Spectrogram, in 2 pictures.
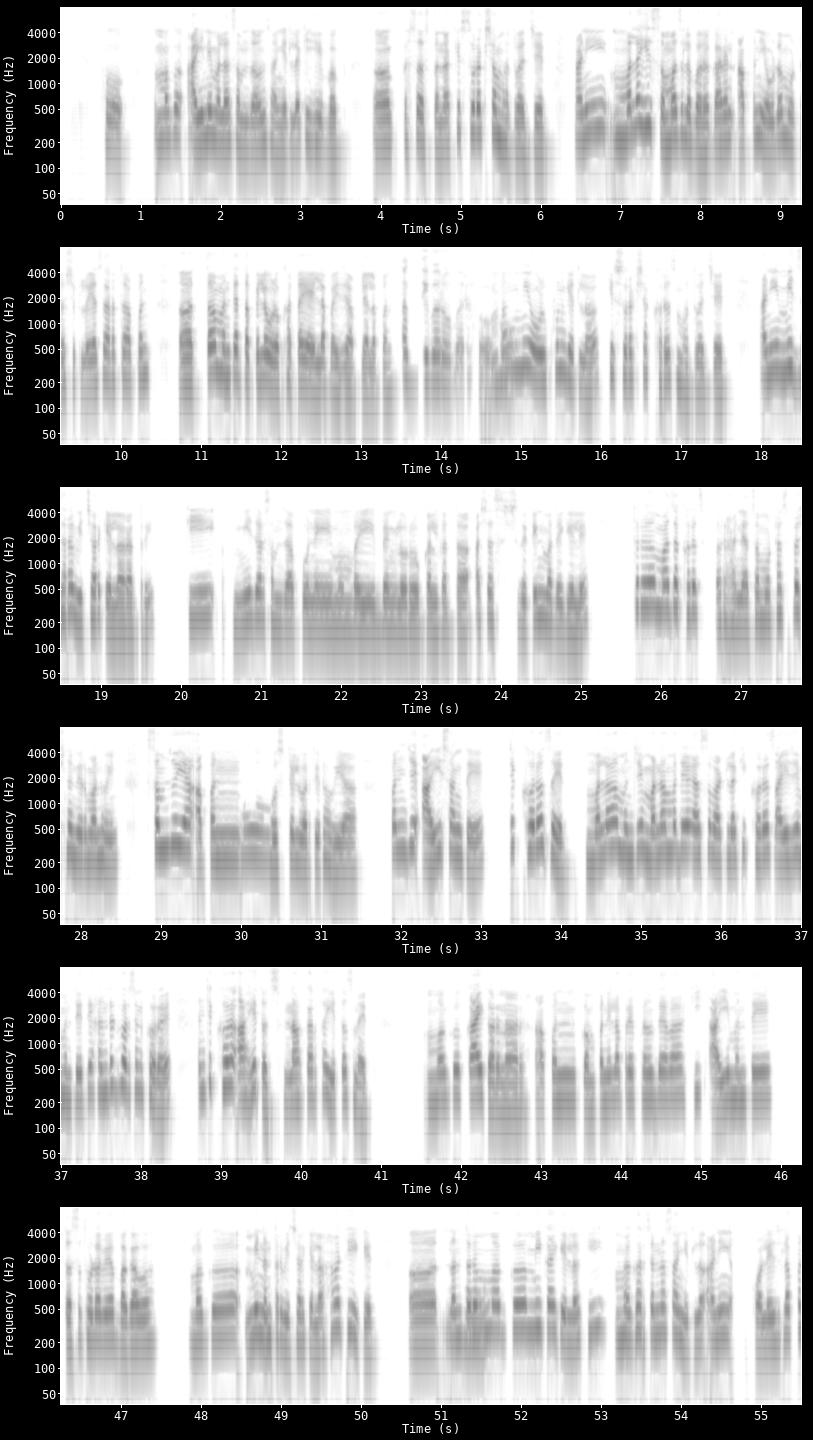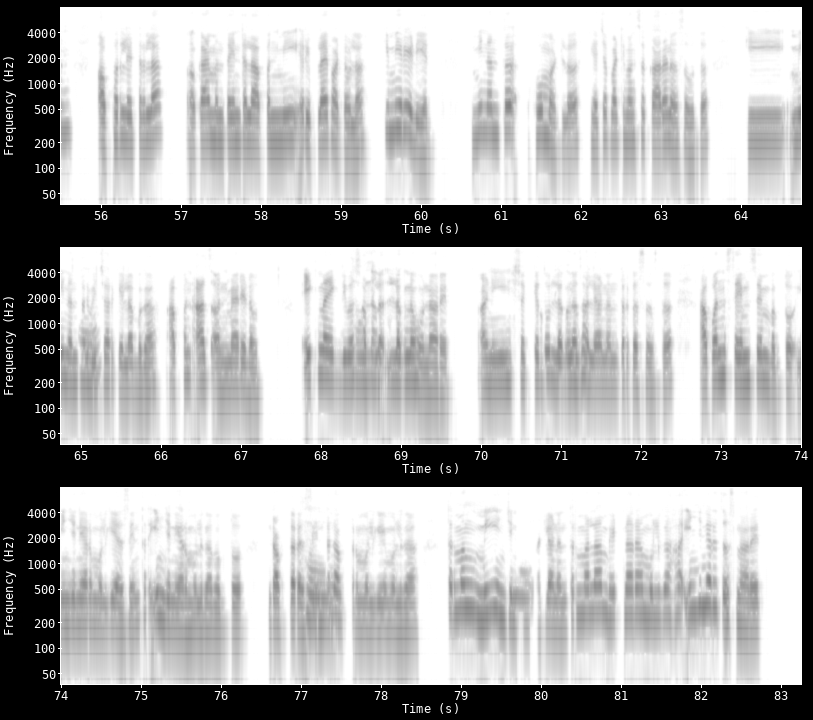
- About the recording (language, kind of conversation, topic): Marathi, podcast, बाह्य अपेक्षा आणि स्वतःच्या कल्पनांमध्ये सामंजस्य कसे साधावे?
- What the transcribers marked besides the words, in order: in English: "सिटींमध्ये"; in English: "प्रेफरन्स"; in English: "ऑफर लेटरला"; in English: "रिप्लाय"; in English: "रेडी"; in English: "अनमॅरिड"; tapping; in English: "सेम-सेम"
